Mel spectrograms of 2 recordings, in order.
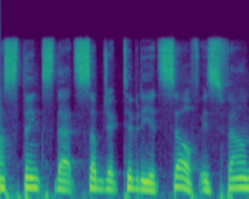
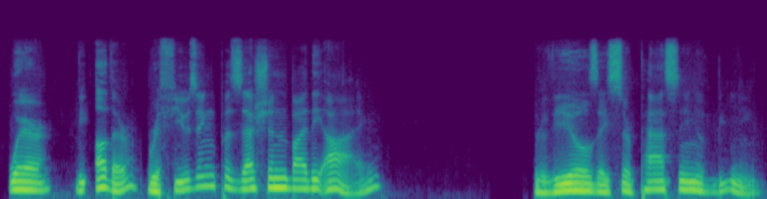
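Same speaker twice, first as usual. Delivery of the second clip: normal talking voice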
